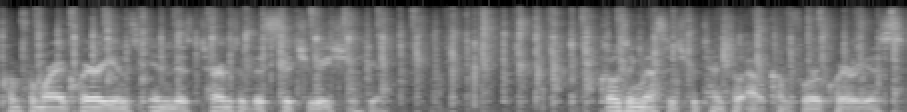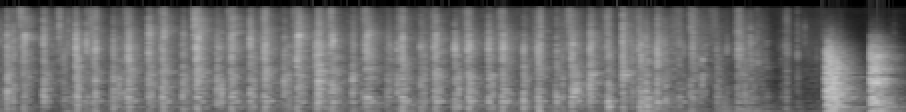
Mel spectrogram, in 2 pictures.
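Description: Playing cards riffle and flutter rapidly as they are shuffled.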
